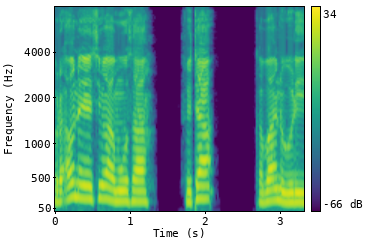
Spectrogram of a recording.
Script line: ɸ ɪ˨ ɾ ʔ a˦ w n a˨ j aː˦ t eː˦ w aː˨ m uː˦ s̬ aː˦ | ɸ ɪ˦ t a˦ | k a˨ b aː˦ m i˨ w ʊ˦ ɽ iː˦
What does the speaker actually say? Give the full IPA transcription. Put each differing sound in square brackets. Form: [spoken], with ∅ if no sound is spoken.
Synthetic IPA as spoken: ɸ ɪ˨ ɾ ʔ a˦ w n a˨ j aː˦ [t͡ʃ] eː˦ w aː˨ m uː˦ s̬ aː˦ | ɸ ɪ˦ t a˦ | k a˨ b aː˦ [n] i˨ w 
